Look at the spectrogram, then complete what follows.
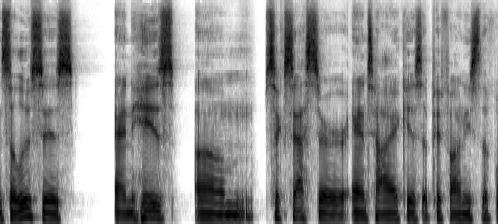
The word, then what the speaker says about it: Epiphanes: and his successor Antiochus Epiphanes IV. I don't know if people say Epiphanes, but I like Epiphanes. It's like Greek.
